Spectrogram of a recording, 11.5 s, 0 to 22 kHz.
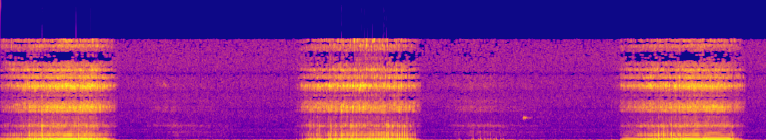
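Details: Snoring audio recorded during sleep: loud, rattling snores on each breath in, about 13 a minute, with quieter breathing out between; ordinary heavy snoring.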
